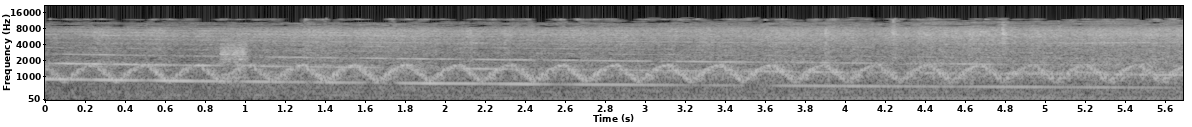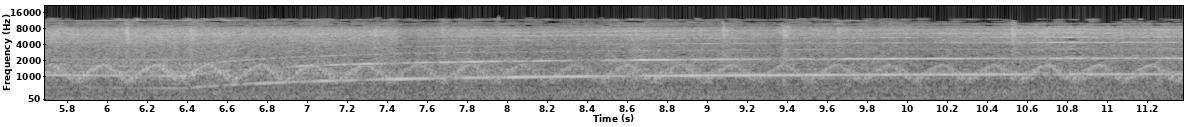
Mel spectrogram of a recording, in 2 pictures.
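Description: Fire engine sirens heard from inside the cab: an electronic yelp warbling about four times a second over a slower wail that falls in pitch for about six seconds, then climbs back up. The truck's engine runs underneath.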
